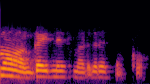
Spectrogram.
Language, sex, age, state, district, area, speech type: Kannada, female, 45-60, Karnataka, Tumkur, rural, conversation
